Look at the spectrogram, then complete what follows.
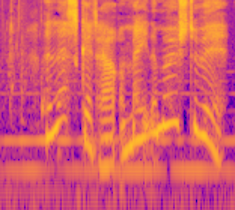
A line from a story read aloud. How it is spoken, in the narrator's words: Bertie exclaimed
